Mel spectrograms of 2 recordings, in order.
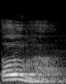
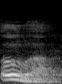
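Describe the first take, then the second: The two takes are said the same way.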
